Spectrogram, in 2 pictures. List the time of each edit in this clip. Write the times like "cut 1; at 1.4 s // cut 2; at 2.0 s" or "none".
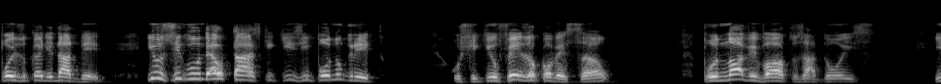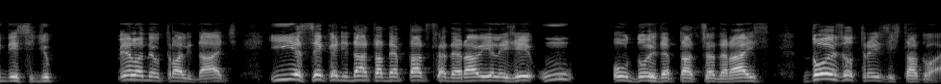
none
